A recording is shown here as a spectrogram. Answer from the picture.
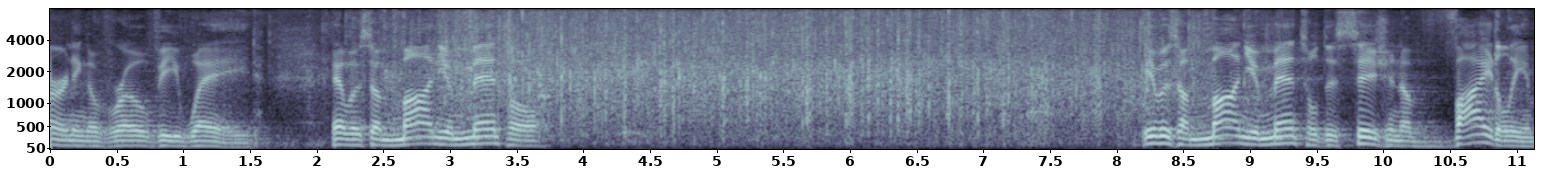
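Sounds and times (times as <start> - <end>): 
speech: 0.0 - 3.9, 8.2 - 11.1
audience applause: 1.9 - 9.2.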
